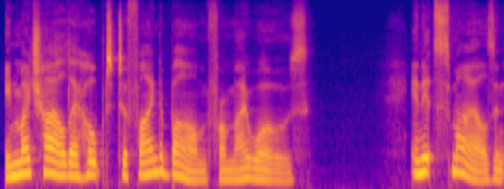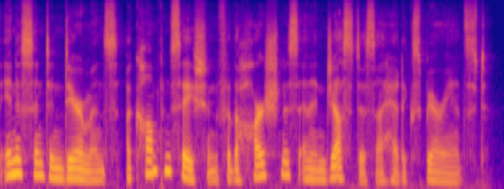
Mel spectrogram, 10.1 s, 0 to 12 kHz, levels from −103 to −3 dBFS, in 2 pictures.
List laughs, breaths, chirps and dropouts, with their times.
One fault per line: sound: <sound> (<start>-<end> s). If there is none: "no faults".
no faults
